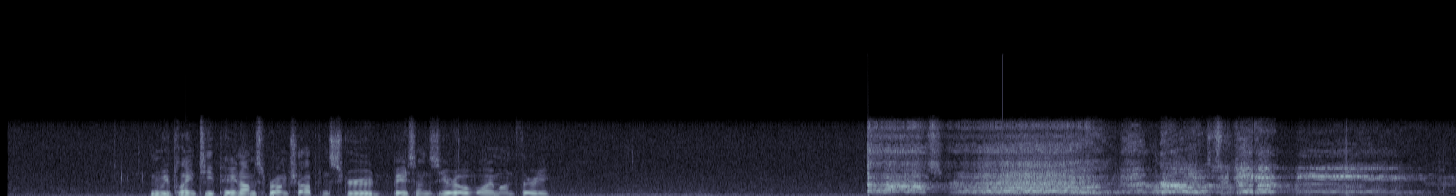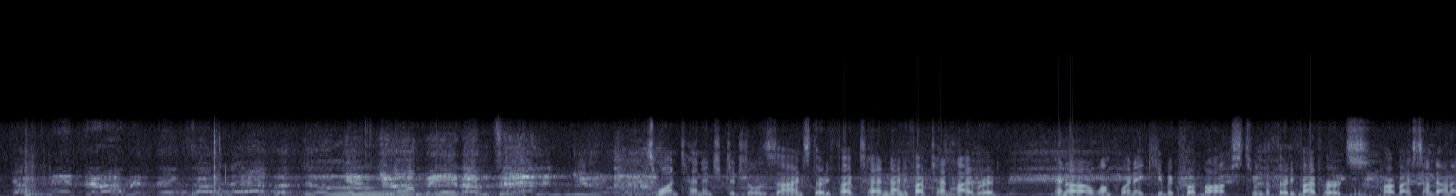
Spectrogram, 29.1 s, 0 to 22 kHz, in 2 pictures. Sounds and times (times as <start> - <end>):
Speech: 1.5 - 5.5, 21.1 - 24.5, 25.1 - 29.1
Music: 8.7 - 21.1.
